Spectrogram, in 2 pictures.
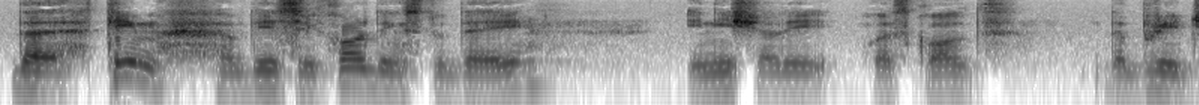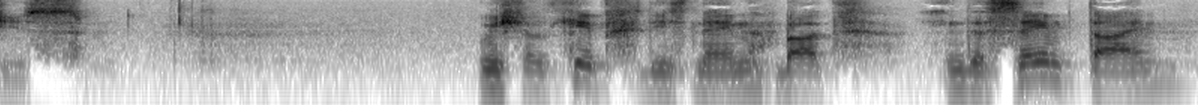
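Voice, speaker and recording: Man, non-native English accent, lowish pitch, forceful bright tone, solemn halting phrases, spiritual talk. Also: rough recording. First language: not English. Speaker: spiritual group leader.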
